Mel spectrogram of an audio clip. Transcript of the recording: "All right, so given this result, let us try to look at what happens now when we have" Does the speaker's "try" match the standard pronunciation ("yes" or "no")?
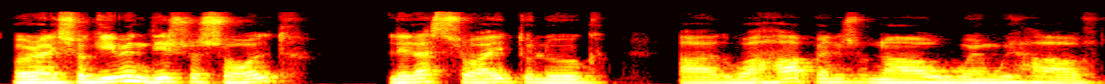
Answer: yes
